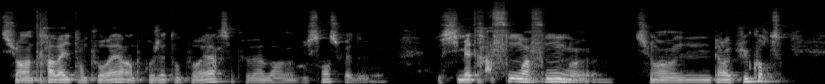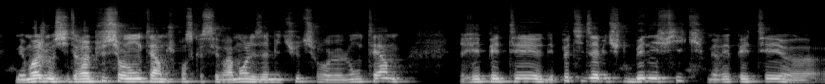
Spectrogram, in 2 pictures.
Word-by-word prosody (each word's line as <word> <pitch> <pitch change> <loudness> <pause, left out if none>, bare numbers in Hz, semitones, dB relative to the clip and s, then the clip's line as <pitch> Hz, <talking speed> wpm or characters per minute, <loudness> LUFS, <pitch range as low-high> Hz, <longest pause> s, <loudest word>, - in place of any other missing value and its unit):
sur 100 - -3
un 100 - 0
travail 110 +2 +1
temporaire, 105 +2 -3
un 105 -3 -4
projet 100 +1 -8
temporaire, 100 +6 -5
ça 125 - -11
peut 100 0 -12
avoir, 100 0 -9
heu, - - -13
du 95 - -19
sens, 120 +4 -5
ouais, 100 - -10
de 100 - -17 0.8
de - - -15
s'y - - -1
mettre 110 0 0
à - - -3
fond, 140 -2 +1
à - - +3
fond, 125 -2 +1
heu, - - -10 0.4
sur 110 - -7 0.2
une 105 0 -6
période 110 -2 -1
plus 130 +5 -1
courte. 130 - -4 0.6
Mais - - +1
moi, 135 +5 +9
je 140 - +3
me 130 - +8
situerais 130 0 +6
plus 130 +4 -1
sur 140 0 +6
le 135 - +9
long 135 0 +8
terme. 130 -3 +4
Je 125 +1 -7
pense 125 0 -4
que 130 -1 -11
c'est 130 0 -3
vraiment 115 +4 +2
les 120 -3 +2
habitudes, 115 +4 -2
sur 125 -5 -5
le 105 0 -4
long 120 +4 -4
terme, 135 -1 -1 0.5
répétées, 130 +4 +1
des 110 -1 -4
petites 160 -2 -5
habitudes 145 -2 +1
bénéfiques, 145 +3 0
mais 110 0 -6
répétées, 130 +3 -2
heu, 100 -4 -4
125 Hz, 205 wpm, -20 LUFS, 105-135 Hz, 0.8 s, moi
